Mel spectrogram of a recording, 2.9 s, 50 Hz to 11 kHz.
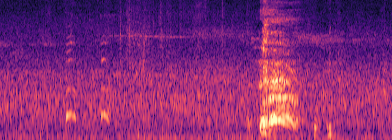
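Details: A 6-week-old German Shorthaired Pointer cross puppy gives two faint squeaks, then one sharp, high yelp, while playing and running around outside with its littermates.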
